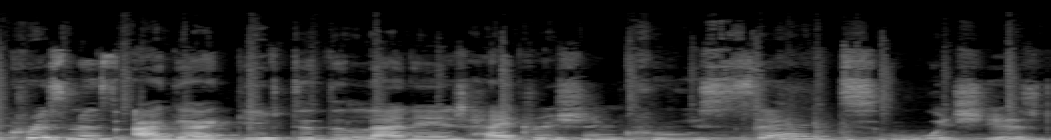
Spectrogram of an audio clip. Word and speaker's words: Laneige: So if you don't already know of Laneige, well, first it's pronounced Laneige and it means the snow in French. It's supposed to be separate, like la and then neige, because it's 2 different words, but I don't know why they put it together.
